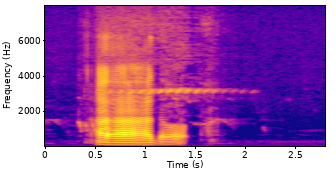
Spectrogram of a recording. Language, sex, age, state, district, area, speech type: Santali, male, 45-60, West Bengal, Malda, rural, spontaneous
